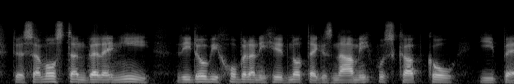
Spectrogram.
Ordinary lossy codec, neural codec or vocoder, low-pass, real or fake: none; codec, 16 kHz, 0.2 kbps, FocalCodec; none; fake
